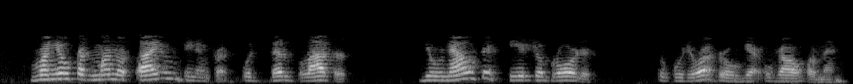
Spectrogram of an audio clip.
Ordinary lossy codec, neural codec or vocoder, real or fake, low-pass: AAC, 16 kbps; codec, 24 kHz, 0.9 kbps, WavTokenizer, small release; fake; 10.8 kHz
